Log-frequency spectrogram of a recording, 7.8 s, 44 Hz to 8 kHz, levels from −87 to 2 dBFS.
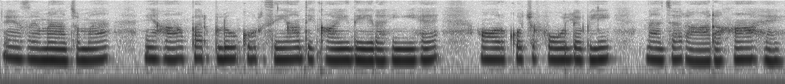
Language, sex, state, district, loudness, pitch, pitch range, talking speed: Hindi, female, Rajasthan, Jaipur, -16 LUFS, 205 Hz, 195-210 Hz, 145 wpm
